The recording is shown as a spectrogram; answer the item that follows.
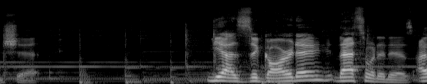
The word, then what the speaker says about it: Zygarde: It's French, so the E in Zygarde is silent.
